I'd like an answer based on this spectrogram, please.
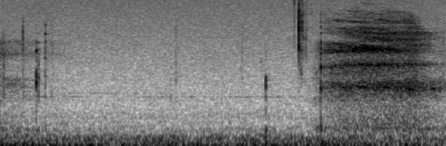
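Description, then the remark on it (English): A few soft wet clicks, then an airy slurping sip of fresh, still too-hot tea that lasts about a second. The whole clip is quiet, with no talking. “That was my first sip of tea of the day.”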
